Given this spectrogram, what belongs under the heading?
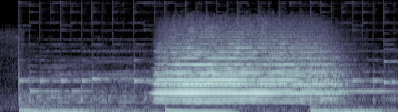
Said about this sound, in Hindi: और ट्रेन आगे बढ़ने लग जाती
